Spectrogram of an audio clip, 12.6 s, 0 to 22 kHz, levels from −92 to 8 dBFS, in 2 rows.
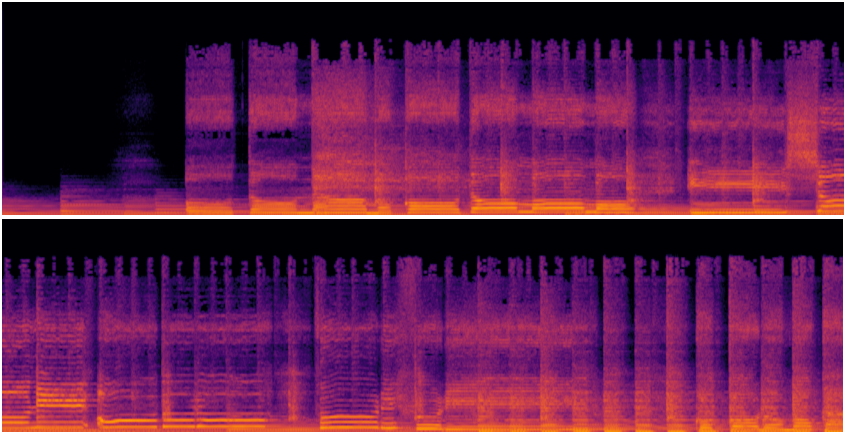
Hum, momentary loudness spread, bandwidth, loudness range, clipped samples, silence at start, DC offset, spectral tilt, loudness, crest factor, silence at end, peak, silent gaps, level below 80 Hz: none; 10 LU; 18 kHz; 2 LU; under 0.1%; 0 s; under 0.1%; -4.5 dB/octave; -20 LUFS; 14 dB; 0 s; -6 dBFS; none; -48 dBFS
